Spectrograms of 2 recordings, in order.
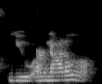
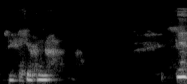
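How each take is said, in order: First: Scripted sales-call delivery; rushed scripted telemarketer. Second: Slow, soft and sincere; mean it, slow it right down. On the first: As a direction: read it like a canned phone pitch. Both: Shown as a demonstration. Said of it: "that sounded like a telemarketer".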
